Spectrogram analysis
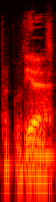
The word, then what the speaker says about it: Duckworth-Lewis: Yeah, Duckworth-Lewis method.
